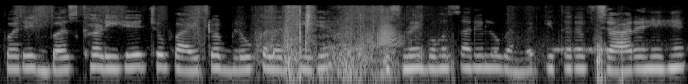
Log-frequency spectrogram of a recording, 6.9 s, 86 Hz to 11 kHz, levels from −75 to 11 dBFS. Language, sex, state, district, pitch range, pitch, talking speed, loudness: Hindi, female, Bihar, Kaimur, 205-225 Hz, 215 Hz, 190 wpm, -21 LUFS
